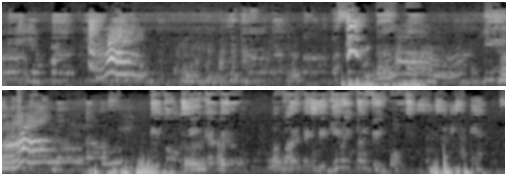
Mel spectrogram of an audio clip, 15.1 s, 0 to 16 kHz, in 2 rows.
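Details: A 9-month-old Miniature Pinscher gives high, wavering yips and short barks while welcoming a 7-week-old Mini Pinscher x Shih Tzu puppy, with faint background music and thumping handling noise.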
